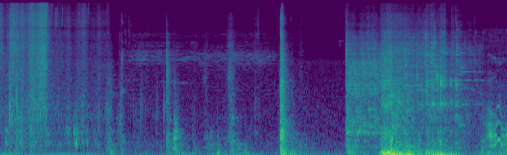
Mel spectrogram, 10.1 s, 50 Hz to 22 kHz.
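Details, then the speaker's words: Dodge Ram 250 van that sat for years, restarted: uneven cranking with ragged firing bursts that never settle into an idle. It runs poorly and not on its own. Owner suspects it isn't getting fuel, or the fuel is bad. "Oh, it wants to go. Well, it runs. It doesn't run great and it doesn't run on its own."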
